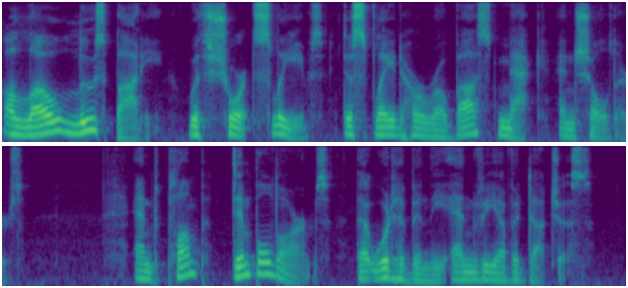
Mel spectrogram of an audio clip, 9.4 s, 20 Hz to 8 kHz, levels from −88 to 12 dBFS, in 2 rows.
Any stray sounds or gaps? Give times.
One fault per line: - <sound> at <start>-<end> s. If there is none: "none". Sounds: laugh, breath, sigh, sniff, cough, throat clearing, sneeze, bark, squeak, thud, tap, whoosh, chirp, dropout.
none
